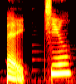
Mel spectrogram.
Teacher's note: So third and first tone. Third and first, Beijing.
